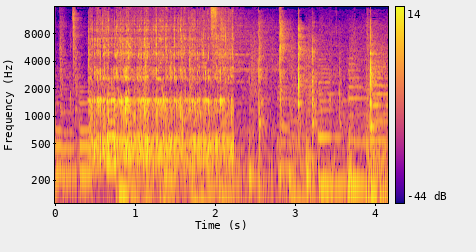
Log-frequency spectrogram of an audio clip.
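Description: A thick banana and peanut-butter protein smoothie sucked up through a straw, a noisy slurp lasting about two seconds starting just after the beginning, over background acoustic guitar music.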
